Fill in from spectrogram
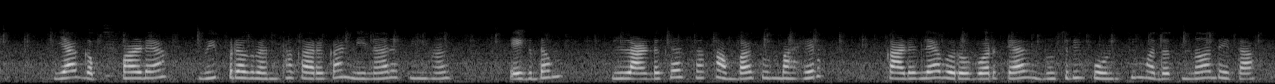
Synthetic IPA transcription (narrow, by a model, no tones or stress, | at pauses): jaɡəpspaɽja | ʋipɾəɡɾənt̪ʰakaɾkanːinaɾsĩŋɦas | ekd̪əm | laɳɖkjat͡sakambat̪uːnbaɦeɾ | kaɽljabəɾobəɾt̪jat͡sd̪usɾiːkoɳ̃t͡ɕiːməd̪ət̪nəd̪ʱet̪a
